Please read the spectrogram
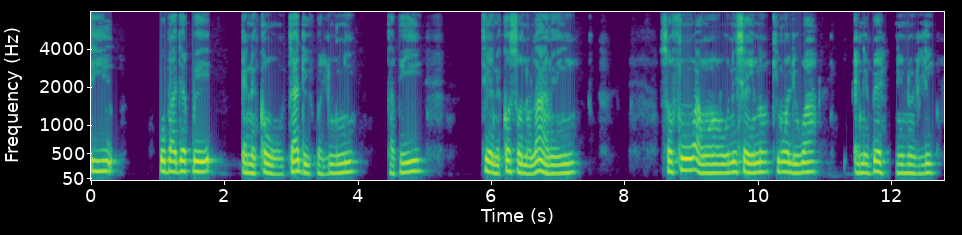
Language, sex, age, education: Yoruba, female, 30-45, tertiary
